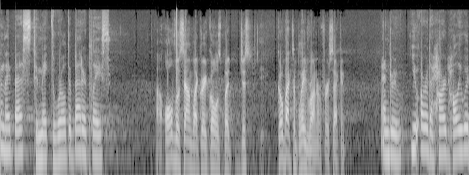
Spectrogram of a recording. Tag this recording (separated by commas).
female speech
